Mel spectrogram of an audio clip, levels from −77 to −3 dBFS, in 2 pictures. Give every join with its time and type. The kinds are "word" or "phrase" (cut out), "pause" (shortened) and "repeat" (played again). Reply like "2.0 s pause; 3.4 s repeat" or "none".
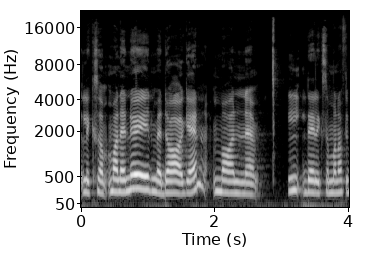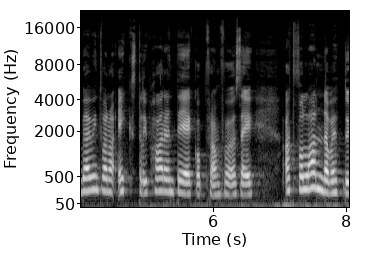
3.1 s word; 3.9 s phrase; 4.9 s word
